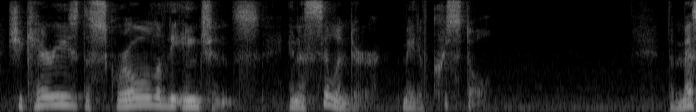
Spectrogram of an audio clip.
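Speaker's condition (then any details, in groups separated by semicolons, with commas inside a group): No condition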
